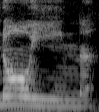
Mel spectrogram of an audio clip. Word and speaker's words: neun: The combination of the vowels E and U make the sound oi, such as in neun.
